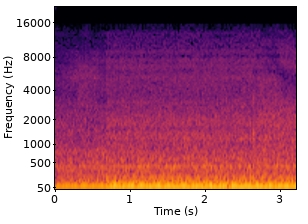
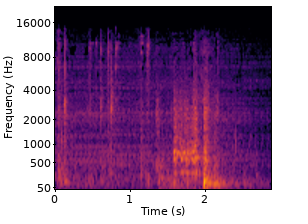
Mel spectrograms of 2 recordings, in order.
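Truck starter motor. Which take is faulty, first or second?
second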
